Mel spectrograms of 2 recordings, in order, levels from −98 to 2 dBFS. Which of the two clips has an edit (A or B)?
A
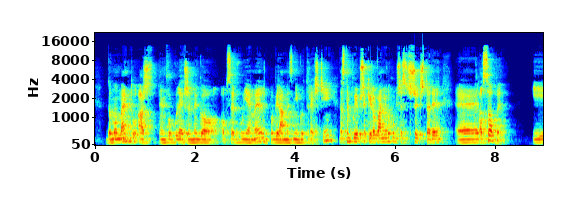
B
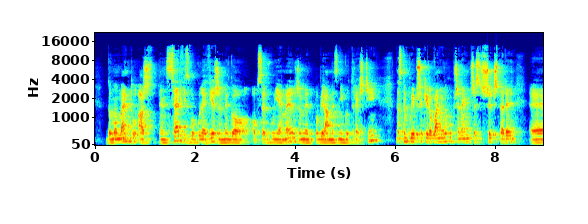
A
